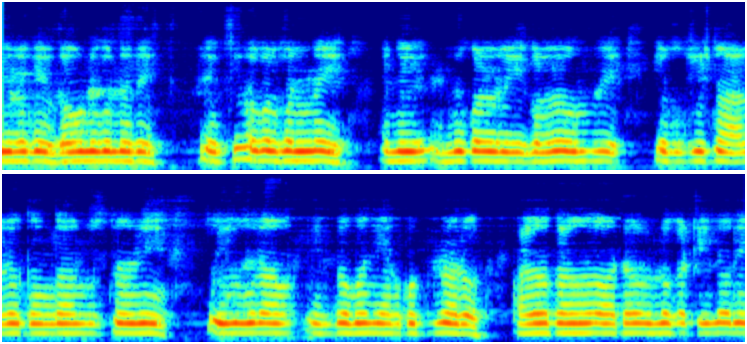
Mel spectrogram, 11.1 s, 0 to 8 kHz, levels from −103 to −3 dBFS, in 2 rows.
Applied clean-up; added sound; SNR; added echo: neural mask model DeepFilterNet 3.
